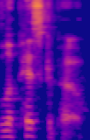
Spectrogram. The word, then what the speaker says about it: Lepiscopo: say it right colin it's le piscopo episcopo like joe piscopo but le pisco like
